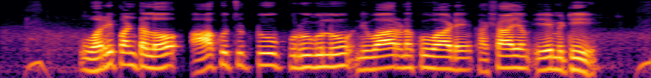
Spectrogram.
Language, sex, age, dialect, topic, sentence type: Telugu, female, 31-35, Central/Coastal, agriculture, question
